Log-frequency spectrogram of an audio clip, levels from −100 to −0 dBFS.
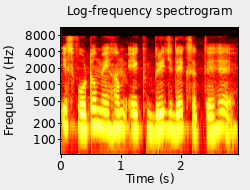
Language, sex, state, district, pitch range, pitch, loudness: Hindi, male, Arunachal Pradesh, Lower Dibang Valley, 150-160 Hz, 155 Hz, -17 LUFS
